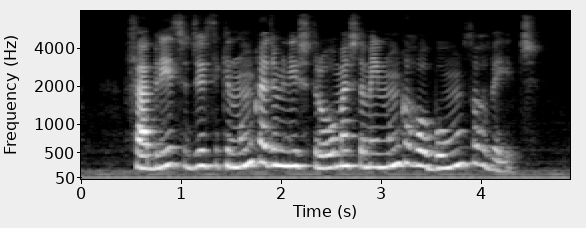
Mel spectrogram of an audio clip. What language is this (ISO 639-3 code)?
por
